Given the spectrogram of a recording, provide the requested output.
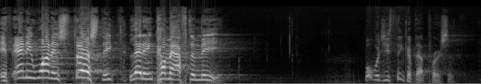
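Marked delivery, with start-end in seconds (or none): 0.0-2.8 very loud, drawn-out, proclaiming cry. A preacher acts out a member interrupting a communion service: loud crying out. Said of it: "with a loud voice and just started, you know, crying".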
